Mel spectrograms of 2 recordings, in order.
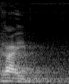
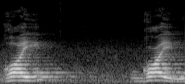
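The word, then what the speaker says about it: غ: You have to pronounce Ain, and you have to pronounce Goin, not Gain, Goin, from last part of the throat, from here, Goin.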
